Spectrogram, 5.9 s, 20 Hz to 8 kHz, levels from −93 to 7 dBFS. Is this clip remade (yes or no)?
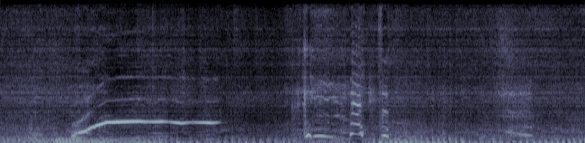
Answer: yes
